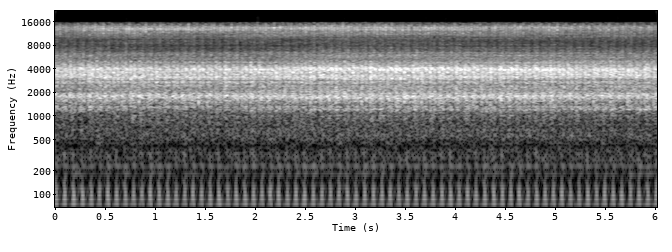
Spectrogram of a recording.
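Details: Honda CBR250R single, warm after a 15 km ride: a fast, light, steady tick over the idle; shim or cam chain tensioner noise suspected, not confirmed.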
